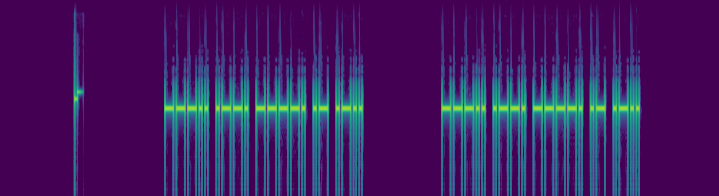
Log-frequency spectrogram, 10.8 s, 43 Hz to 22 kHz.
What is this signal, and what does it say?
Morse code, heard as a keyed tone, about 28 wpm, 700 Hz. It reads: 8P9AL 8P9AL
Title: Call Signs Repeated 3x - 28wpm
